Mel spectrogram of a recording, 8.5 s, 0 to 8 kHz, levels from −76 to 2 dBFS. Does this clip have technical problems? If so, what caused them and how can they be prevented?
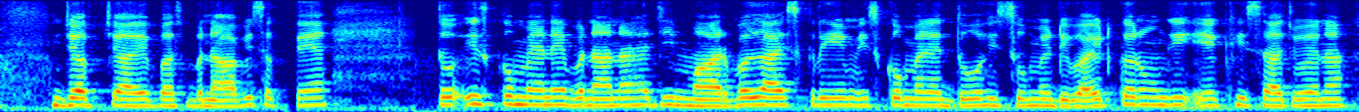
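Yes. A burst of packet loss from 1.78 to 1.86 s meant the receiver had to conceal the gap, stretching and fading the last sound for about 62 ms before resuming roughly 60 ms further on. Prevent this with forward error correction or redundant packets and a slightly deeper jitter buffer.

The sender's discontinuous transmission likely stopped sending audio during a quiet stretch, so from 2.58 to 2.72 s comfort noise replaced the real background for 140 ms as a smoother noise about 6 dB quieter. Prevent this by disabling discontinuous transmission or raising its activity detector's sensitivity.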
